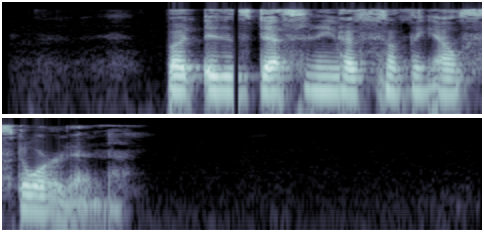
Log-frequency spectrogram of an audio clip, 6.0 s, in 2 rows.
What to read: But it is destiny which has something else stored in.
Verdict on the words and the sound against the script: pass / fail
fail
